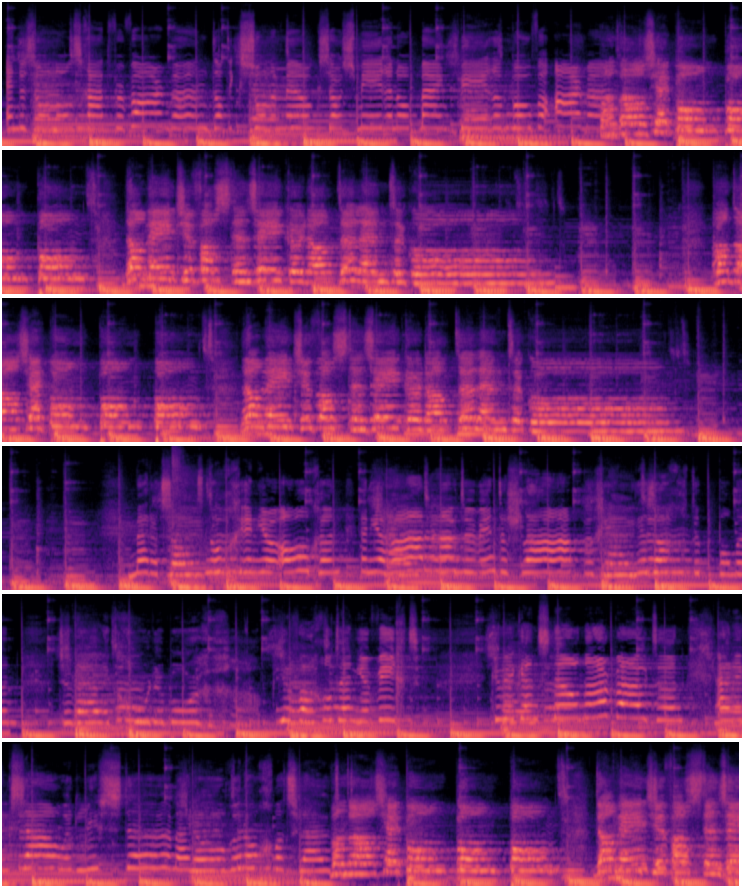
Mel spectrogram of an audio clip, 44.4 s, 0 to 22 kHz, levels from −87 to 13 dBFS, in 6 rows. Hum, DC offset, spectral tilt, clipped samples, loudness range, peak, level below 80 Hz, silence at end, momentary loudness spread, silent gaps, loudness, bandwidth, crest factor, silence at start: none; under 0.1%; -6 dB/octave; under 0.1%; 4 LU; -2 dBFS; -24 dBFS; 0 s; 7 LU; none; -21 LUFS; 14.5 kHz; 18 dB; 0 s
